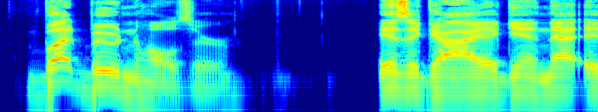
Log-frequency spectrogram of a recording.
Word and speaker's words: Budenholzer: This says B-O-O, Budenholzer.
